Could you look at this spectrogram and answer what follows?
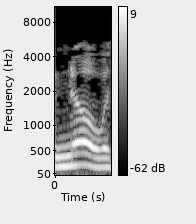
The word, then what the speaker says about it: know: So the K is silent. It is a silent K at the start. K-N-O-W, to know, all right?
